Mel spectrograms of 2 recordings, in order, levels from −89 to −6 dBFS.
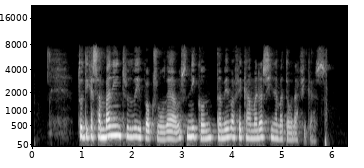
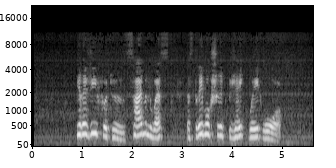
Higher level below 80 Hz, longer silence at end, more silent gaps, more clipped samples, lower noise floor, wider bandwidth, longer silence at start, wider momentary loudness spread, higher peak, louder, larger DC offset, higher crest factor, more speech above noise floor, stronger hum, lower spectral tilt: about the same, -58 dBFS vs -58 dBFS; second, 0.4 s vs 0.65 s; neither; neither; about the same, -54 dBFS vs -52 dBFS; second, 7.8 kHz vs 11.5 kHz; about the same, 0.95 s vs 0.9 s; first, 18 LU vs 8 LU; about the same, -4 dBFS vs -4 dBFS; about the same, -20 LUFS vs -21 LUFS; neither; about the same, 18 dB vs 18 dB; about the same, 35 dB vs 32 dB; neither; about the same, -7 dB/octave vs -6 dB/octave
